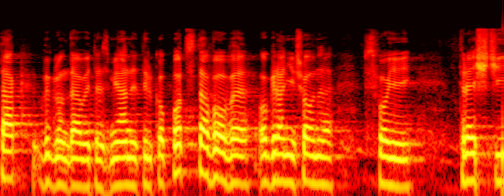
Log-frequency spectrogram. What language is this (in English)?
Polish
